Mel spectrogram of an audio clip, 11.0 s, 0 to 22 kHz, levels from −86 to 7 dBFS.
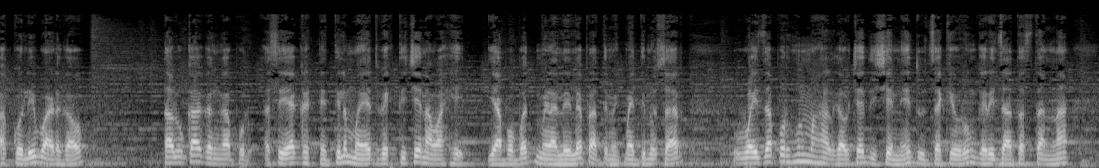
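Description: No technical faults occur at any point in the audio, so there is nothing to describe in time order.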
